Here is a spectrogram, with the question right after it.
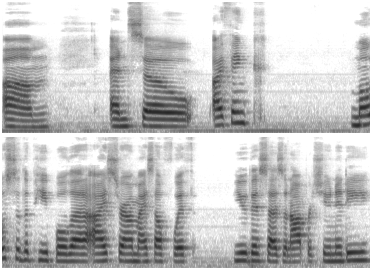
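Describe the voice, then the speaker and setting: A woman speaks in a normal speaking voice at a medium pitch with fairly even intonation. Her pace is fairly slow, and the recording is very clean with a silent background. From Florida. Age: 20s. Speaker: student apprentice. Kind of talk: interview.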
